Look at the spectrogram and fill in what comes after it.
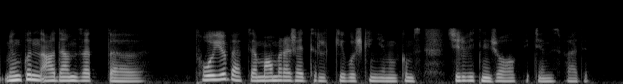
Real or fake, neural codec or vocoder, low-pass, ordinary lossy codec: fake; codec, 16 kHz, about 1 kbps, DyCAST, with the encoder's durations; 5.4 kHz; none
